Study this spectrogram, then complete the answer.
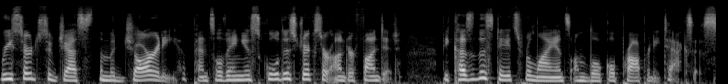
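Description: A woman's normal speaking voice at medium pitch, fairly quick in pace with ordinary pitch variation, on a very clean recording with a silent background and a dry, close sound with no echo. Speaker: podcast host and narrator. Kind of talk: scripted narration.

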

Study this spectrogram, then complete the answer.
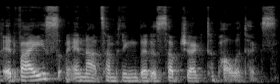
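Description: Talking fairly quickly in a fairly low voice, a woman is heard through noticeable background noise. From Colorado, Mexican immigrant family. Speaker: physician and state legislator running for Congress. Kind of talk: interview.

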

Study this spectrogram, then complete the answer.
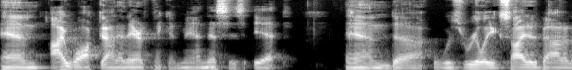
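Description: In a very clean recording with a silent background, a man with an American accent speaks at a moderate pace in a fairly low pitch with monotone, flat intonation. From Kansas. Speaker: sports executive and Navy veteran. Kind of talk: interview.

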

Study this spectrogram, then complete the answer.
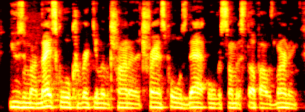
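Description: With an American accent, a man talks fairly quickly in a somewhat breathy, medium-pitched voice and a flat monotone. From US Northeast (Philadelphia, New Jersey). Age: 30s. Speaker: corporate professional. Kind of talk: interview.

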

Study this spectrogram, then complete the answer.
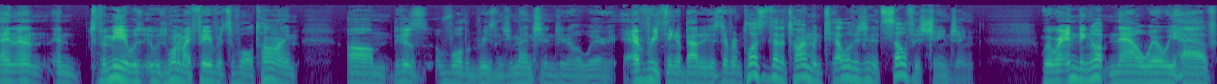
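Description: A man with an ordinary speaking voice, medium pitch, ordinary pitch variation, and a fairly quick pace, in a very clean recording with a silent background. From New York. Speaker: podcast producer and fan. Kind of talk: casual chat.

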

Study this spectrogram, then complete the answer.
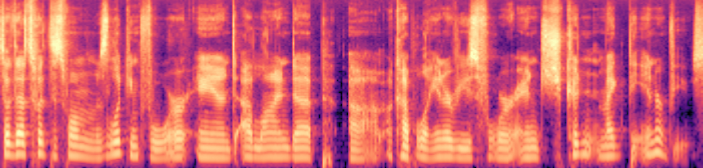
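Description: A woman with a plain, everyday voice speaks at a fairly low pitch and a moderate pace with fairly even intonation. The sound is dry and close with no echo. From Oklahoma, raised in Nashville, Tennessee. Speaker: personal concierge business owner. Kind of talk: casual interview.

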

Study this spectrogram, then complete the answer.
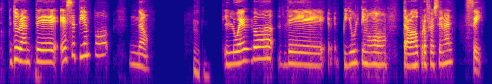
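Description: Dry and close with no echo, a woman speaks at a very slow pace in a medium pitch, her intonation lively and her pauses long and frequent. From Puerto Rico. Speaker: former corporate project manager, entrepreneur. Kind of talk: interview.

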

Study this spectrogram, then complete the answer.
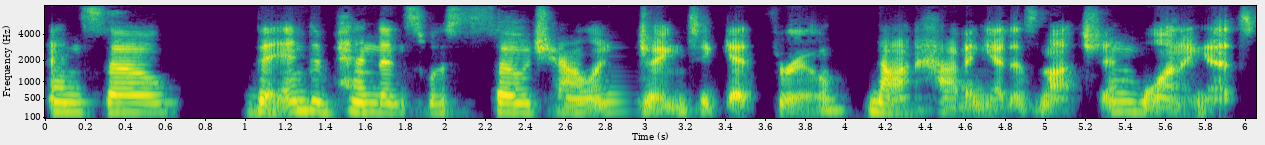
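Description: Speaking at a moderate pace, a woman is heard. The sound is dry and close with no echo. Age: 20s. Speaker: cancer survivor, student. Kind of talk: testimony.

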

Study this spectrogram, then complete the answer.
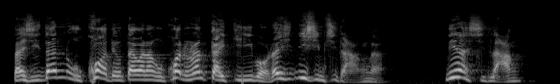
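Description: Speech at a fairly quick pace comes through in a very clean recording with a silent background. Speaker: political commentator. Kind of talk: talk show debate. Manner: animated.

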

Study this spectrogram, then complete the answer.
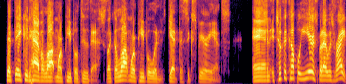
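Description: With a Boston accent, a man swings very widely in pitch, recorded with a dry, close sound and no echo over a quiet background. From US Northeast, Boston. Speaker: breathwork instructor. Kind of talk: casual interview chat.

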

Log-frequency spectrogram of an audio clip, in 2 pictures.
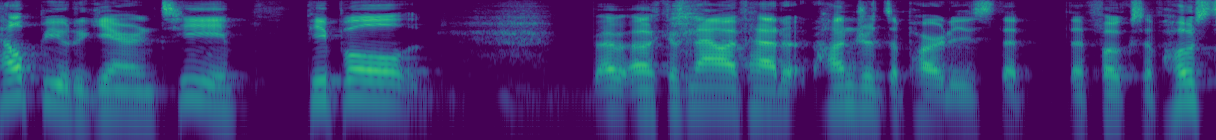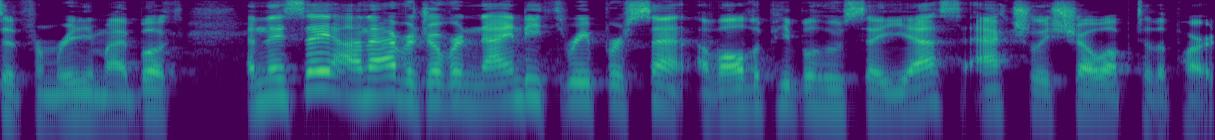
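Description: Very wide pitch swings mark a man's fairly high voice with an American accent. He speaks at a fairly quick pace in a very clean recording with a silent background. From US South, Dallas suburbs and North Georgia. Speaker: entrepreneur and author. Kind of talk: interview.

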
